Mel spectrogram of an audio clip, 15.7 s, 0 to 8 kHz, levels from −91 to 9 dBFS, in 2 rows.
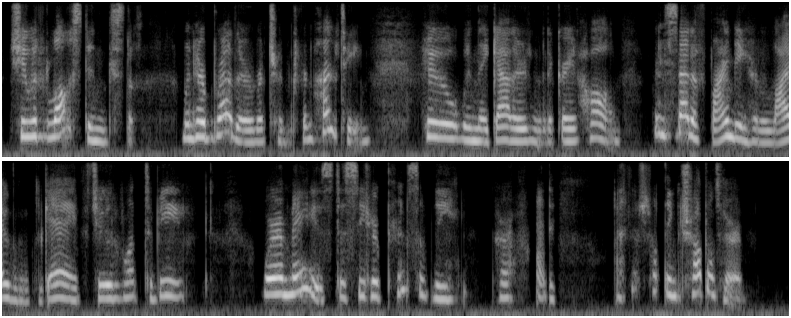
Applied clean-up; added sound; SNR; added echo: neural diffusion model UNIVERSE++.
